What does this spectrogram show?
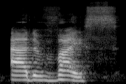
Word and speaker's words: advice: so number seven is advice advice advice it has a c and it's pronounced like SS sound ad ofice and then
